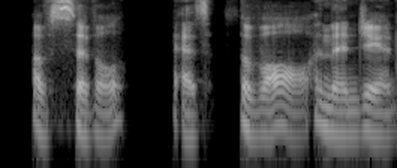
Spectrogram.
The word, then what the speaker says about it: Sevil: JN, my lore savior, put out a tweet saying Sevil is pronounced like devil. Just swap the D with an S.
